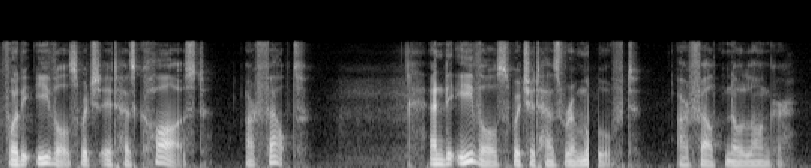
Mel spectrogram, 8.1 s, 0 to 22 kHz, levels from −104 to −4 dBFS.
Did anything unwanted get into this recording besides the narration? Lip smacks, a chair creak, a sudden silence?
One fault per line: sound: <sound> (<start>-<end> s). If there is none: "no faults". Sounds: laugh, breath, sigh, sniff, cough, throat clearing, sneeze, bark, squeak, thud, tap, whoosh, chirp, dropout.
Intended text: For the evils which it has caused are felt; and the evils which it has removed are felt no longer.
sound: dropout (5.9-6.0 s)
